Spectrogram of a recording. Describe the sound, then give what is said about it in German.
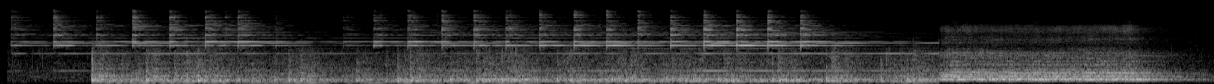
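An alarm bell at Fort St. Elmo rings loudly and rapidly during a re-enactment, clanging about three strikes a second with a brief pause partway through. It alerts the garrison that the Grand Bailiff will soon arrive, then gives way to a dense, noisy rumble of activity. “Gerade haben Sie das Läuten der Alarmglocke gehört, welche die Garnison darüber informiert, dass der Großbeiliff bald eintreffen wird.”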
